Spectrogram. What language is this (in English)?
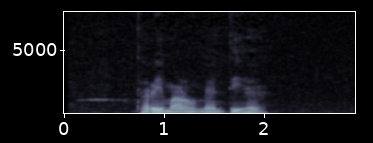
Dhatki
